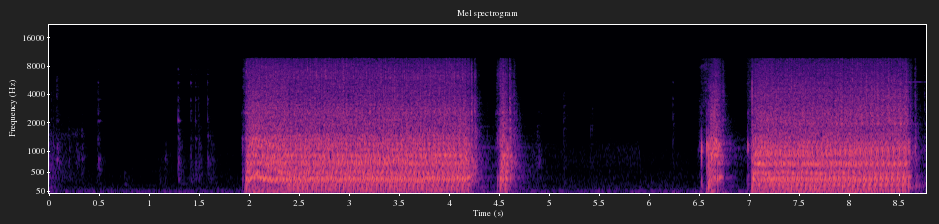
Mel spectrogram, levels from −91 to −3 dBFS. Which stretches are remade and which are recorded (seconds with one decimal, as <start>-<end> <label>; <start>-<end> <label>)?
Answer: 0.0-6.4 recorded; 6.4-7.1 remade; 7.1-8.8 recorded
